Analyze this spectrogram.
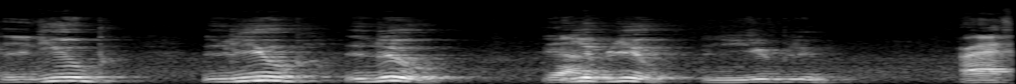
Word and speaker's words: люблю: Люблю. Hey, enunciate. Люблю. Okay, but remember, it's not lube. Yeah, it's lube. It's lube with a Y, okay?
